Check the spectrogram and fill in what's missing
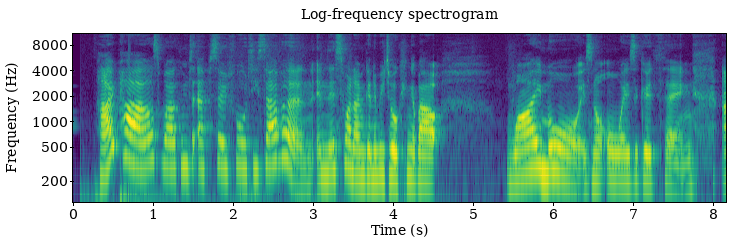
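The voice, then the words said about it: Out of breath, breathless speech. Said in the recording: “I sound really out of breath ... I'm a little out of breath”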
